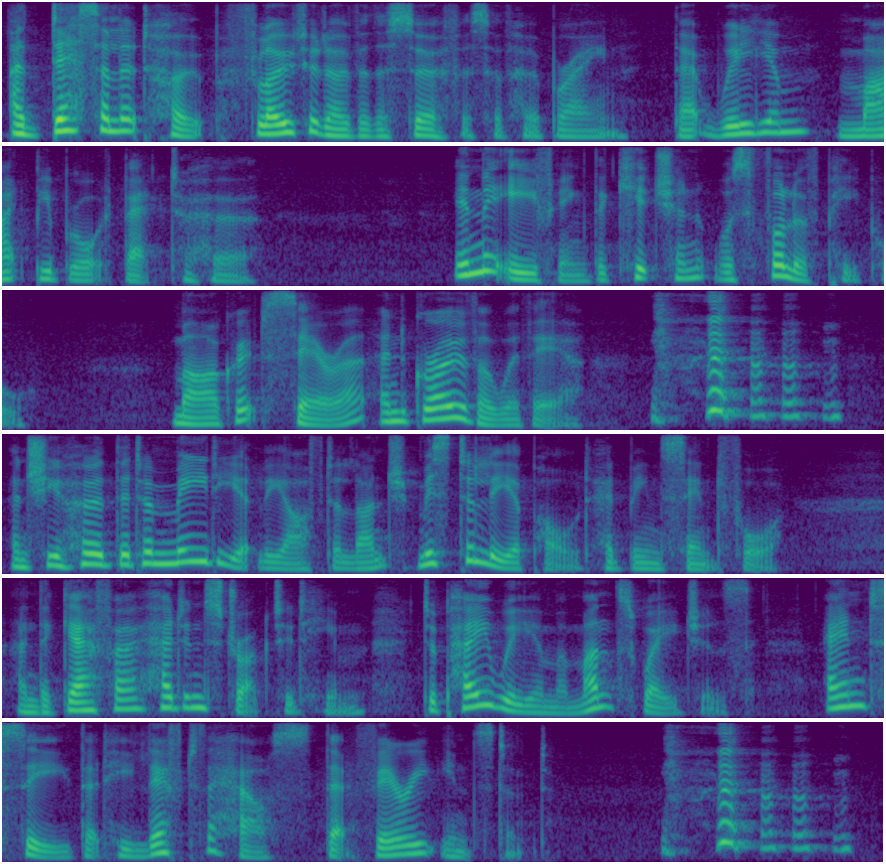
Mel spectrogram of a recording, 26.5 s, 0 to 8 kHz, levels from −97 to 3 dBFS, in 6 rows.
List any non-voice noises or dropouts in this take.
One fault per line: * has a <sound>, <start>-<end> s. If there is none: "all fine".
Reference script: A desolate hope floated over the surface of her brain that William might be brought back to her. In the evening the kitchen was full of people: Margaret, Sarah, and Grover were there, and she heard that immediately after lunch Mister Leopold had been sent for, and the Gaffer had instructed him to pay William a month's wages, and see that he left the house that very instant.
* has a laugh, 12.1-13.0 s
* has a laugh, 25.3-26.3 s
